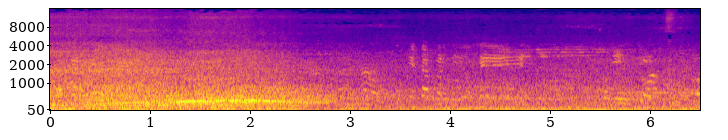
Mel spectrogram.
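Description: A truck driving past close by, its engine loud for the first two seconds or so and then fading into the steady noise of city street traffic.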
